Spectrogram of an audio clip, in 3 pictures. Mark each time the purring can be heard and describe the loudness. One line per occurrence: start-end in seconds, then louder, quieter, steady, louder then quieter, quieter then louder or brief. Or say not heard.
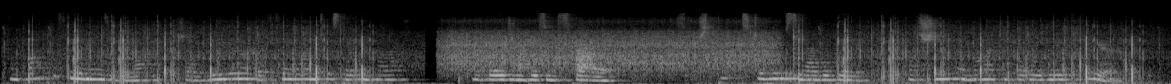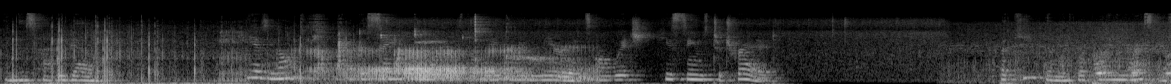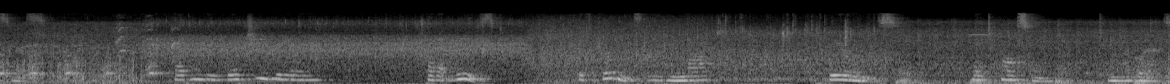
7.0-8.3 brief
11.7-17.8 louder then quieter.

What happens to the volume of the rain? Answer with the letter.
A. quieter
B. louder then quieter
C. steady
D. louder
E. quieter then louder
E.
